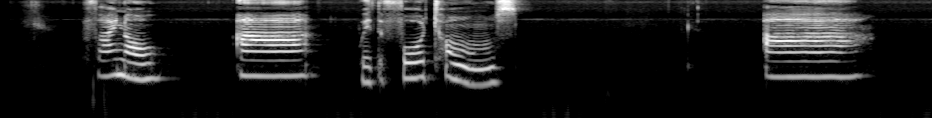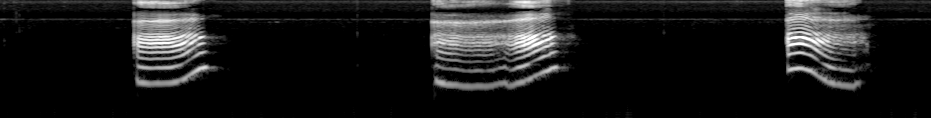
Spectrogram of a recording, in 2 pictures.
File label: a with 4 tones, Mandarin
